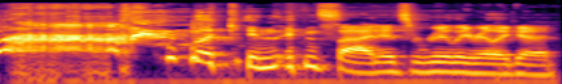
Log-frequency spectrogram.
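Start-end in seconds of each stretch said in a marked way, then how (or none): 0.1-0.9 low, airless, breathless mock scream. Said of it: "Aguri's scream is so good".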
